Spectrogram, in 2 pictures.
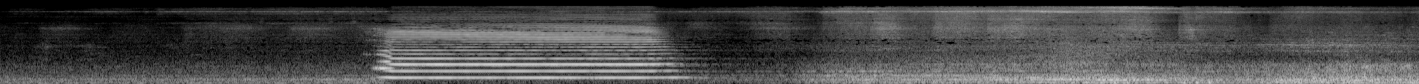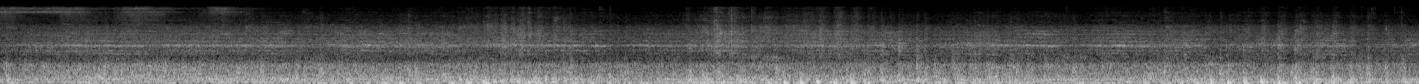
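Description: Indian Railways express train sounding one long, steady horn blast a few seconds in as it approaches, then running through the station at speed: a loud rumble of passing coaches with rhythmic clickety-clack of wheels over rail joints.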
